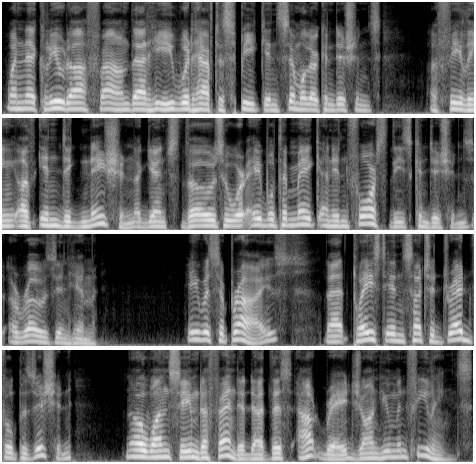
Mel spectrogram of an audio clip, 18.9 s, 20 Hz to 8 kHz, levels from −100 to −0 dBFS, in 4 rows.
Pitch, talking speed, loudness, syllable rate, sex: 145 Hz, 160 wpm, -19 LUFS, 5.1 syllables/s, male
